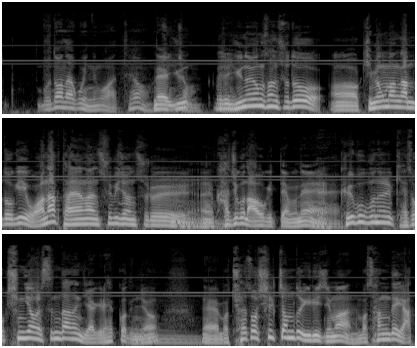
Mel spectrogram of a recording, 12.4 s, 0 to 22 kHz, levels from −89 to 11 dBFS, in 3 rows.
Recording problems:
high-pitched whine; faint; throughout; 3 kHz, 20 dB below the speech

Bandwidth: 15 kHz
